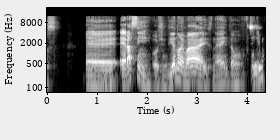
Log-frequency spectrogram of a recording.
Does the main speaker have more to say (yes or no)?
yes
